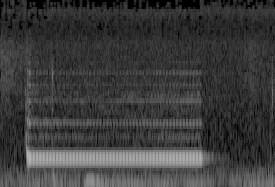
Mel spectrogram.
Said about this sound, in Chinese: 那我给他打个电话。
